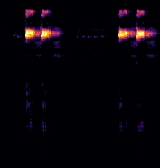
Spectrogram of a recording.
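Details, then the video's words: Serindit, the blue-crowned hanging parrot, in the 'tembakan rapat' calling style: two pairs of sharp, shrill, very high-pitched notes, each pair quickly doubled, separated by about two seconds of silence, carrying a harsh lower buzz. "Suara serindit tembakan rapat"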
